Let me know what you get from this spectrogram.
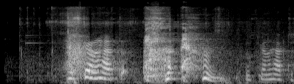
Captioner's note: cough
